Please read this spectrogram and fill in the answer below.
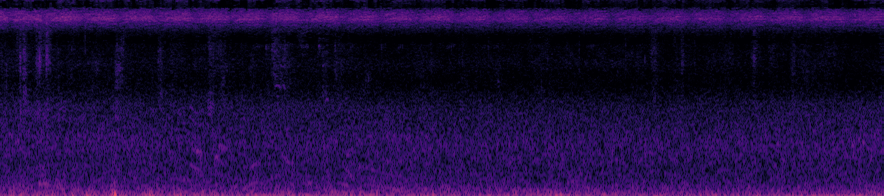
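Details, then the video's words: Walker's cicada, a cicada that still sings in autumn, outdoors: a steady, high, unbroken buzzing drone holds for the whole stretch over low rumbling background noise, with an occasional faint thump. "가을에도 우는 매미가 있다?"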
